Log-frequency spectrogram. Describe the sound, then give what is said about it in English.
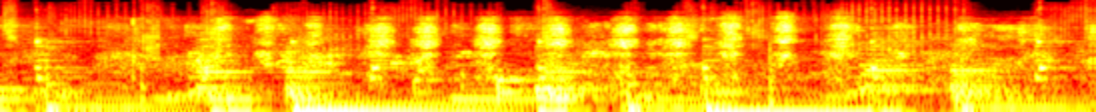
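A clawed duck makes low, throaty burbling sounds mixed with breathy hisses, a steady rumbling murmur broken by short raspy bursts over about four seconds, with no quacking. “But perhaps the most terrifying is the fact that they don't quack. They sort of burble and hiss.”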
